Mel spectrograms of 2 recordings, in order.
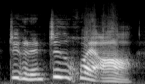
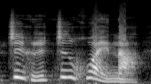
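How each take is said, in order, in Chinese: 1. 语气词读作普通的 'a'。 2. 语气词读作 'na'。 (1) "就非常别扭" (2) "就非常别扭"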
